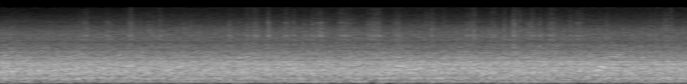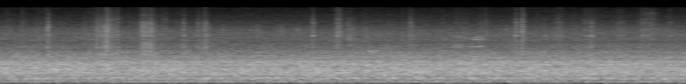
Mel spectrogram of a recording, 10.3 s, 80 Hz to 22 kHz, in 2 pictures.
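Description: Steady cabin noise of a Boeing 737-700 in descent, heard from a window seat: the even rush of airflow and the hum of its CFM56 turbofans. A few faint clicks come about six seconds in.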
